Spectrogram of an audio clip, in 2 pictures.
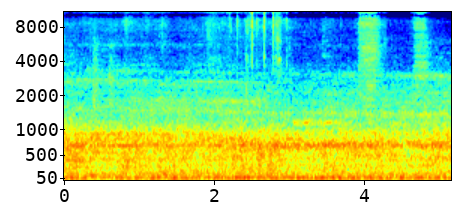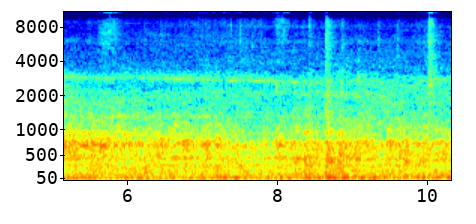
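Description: BTS Skytrain car running along the elevated track, heard from inside the carriage as a steady rumble of running noise, with a few faint clicks.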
